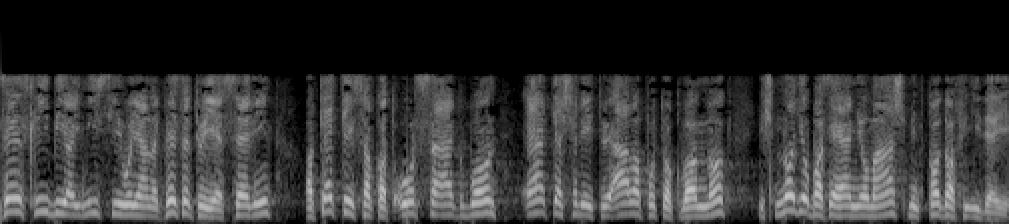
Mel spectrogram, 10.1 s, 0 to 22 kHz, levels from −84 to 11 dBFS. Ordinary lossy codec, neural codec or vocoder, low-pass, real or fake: none; none; 5.4 kHz; real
